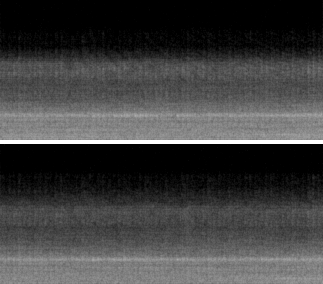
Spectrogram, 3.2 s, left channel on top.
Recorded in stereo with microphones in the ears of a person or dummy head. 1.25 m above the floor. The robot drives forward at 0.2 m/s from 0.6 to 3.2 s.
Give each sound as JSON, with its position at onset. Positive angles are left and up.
{"t": 0.0, "sound": "an engine running", "side_deg": -15, "distance_m": 5.0}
